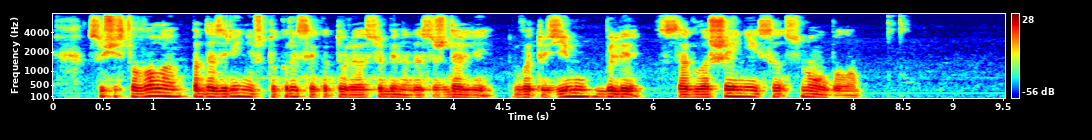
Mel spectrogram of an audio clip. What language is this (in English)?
Russian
